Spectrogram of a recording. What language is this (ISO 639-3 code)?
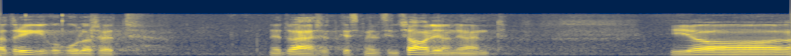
est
